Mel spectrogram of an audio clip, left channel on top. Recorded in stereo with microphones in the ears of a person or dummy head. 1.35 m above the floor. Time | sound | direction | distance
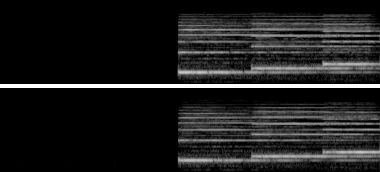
1.8 | a doorbell | 40° left (ahead or behind) | 1.7 m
